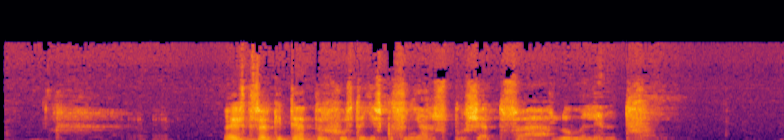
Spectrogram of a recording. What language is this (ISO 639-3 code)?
glg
